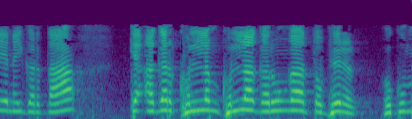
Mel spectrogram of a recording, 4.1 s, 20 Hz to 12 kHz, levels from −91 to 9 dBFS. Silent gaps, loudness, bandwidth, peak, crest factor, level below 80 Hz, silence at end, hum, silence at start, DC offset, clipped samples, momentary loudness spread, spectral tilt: none; -19 LUFS; 6 kHz; 0 dBFS; 20 dB; -48 dBFS; 0 s; none; 0 s; under 0.1%; under 0.1%; 9 LU; -7.5 dB/octave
